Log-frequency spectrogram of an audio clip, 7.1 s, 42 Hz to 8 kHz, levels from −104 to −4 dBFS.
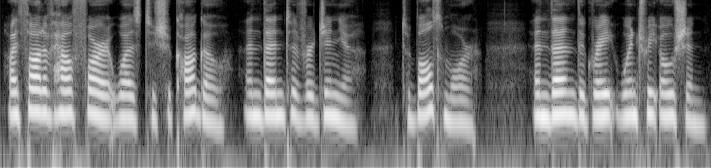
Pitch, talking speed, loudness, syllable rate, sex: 205 Hz, 170 wpm, -19 LUFS, 5.1 syllables/s, female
